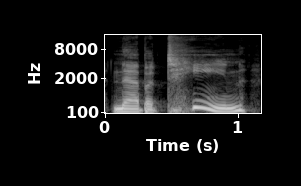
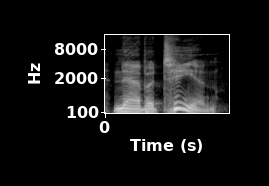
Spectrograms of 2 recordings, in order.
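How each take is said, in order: First: The ending is one syllable, like teen. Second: The ending is two syllables, like tee-an. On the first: The speaker calls it wrong. "as you might expect given the usual pronunciation of the E A vowel combination" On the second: The speaker calls it right. "the suffix "ian""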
